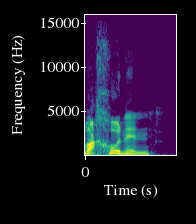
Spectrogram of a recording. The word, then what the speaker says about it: Bakunin: No, Mikkel Bakunin, I think is how it's pronounced. – Hang on. Bakunin. Mikhail Bakunin. I don't know. – There we go. No, that's probably accurate.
